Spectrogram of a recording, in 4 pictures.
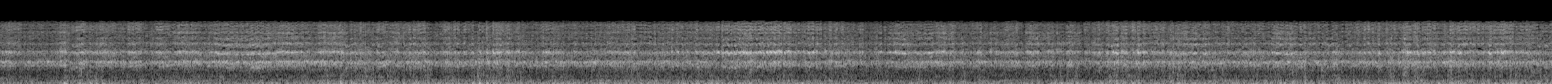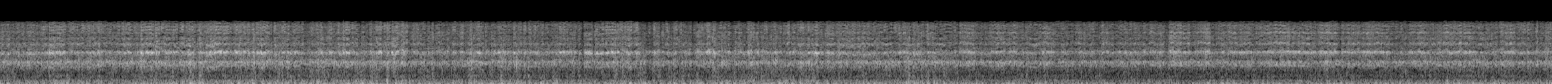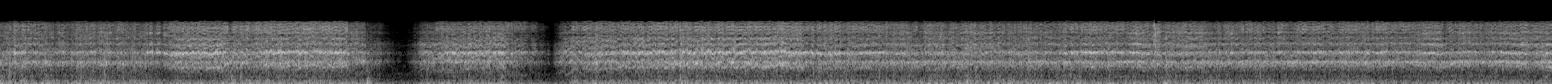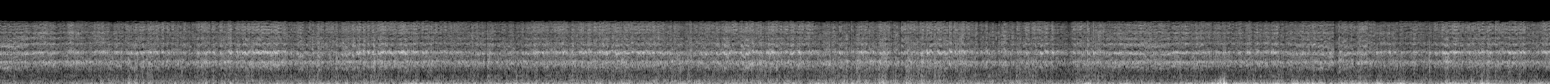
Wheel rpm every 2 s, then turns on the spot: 230, 230, 230, 230, 230, 230, 230, 230, 230, 230, 230, 230, 230, 230, 230, 240, 230, 140, 110, 190, 210, 220, 230, 230, 230, 230, 230, 230, 230, 220, 220.
none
